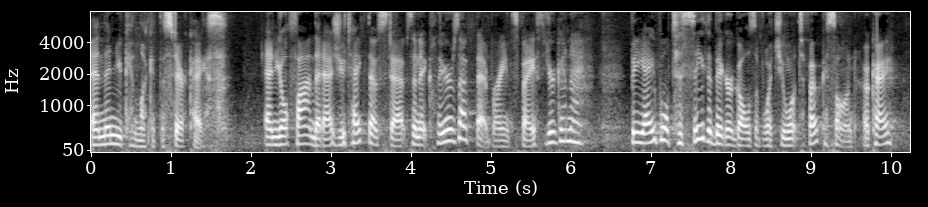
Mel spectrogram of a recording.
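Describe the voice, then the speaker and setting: Her pitch swinging very widely, a woman talks in an American accent. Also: medium pitch for a woman, moderate pace. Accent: slight country. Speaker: professional organizer, small business owner. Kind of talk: business seminar talk with Q&A. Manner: casual, conversational.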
